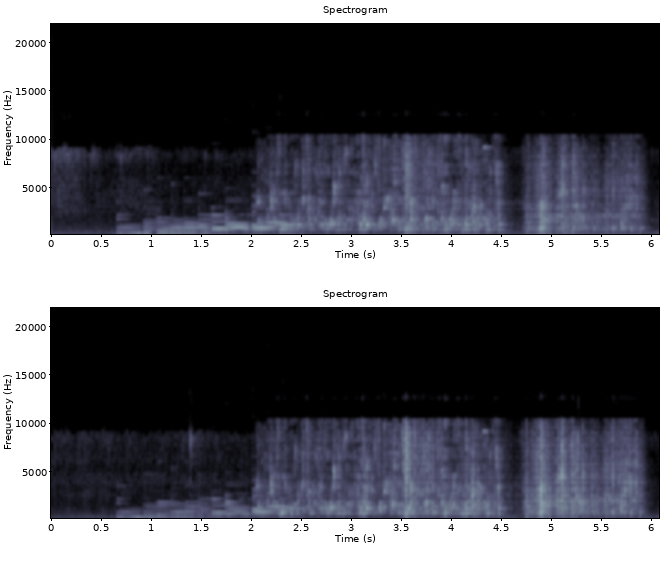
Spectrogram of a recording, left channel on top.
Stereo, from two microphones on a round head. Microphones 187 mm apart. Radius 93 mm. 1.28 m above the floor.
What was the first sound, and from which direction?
A ringtone, 20° left (ahead or behind).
